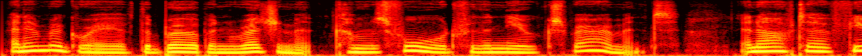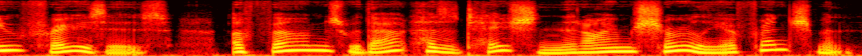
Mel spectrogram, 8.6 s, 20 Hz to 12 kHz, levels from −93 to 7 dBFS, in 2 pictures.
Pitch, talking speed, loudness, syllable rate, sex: 200 Hz, 180 wpm, -17 LUFS, 5.8 syllables/s, female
